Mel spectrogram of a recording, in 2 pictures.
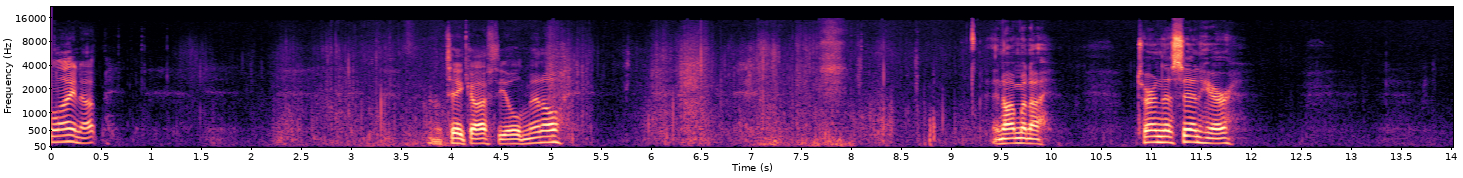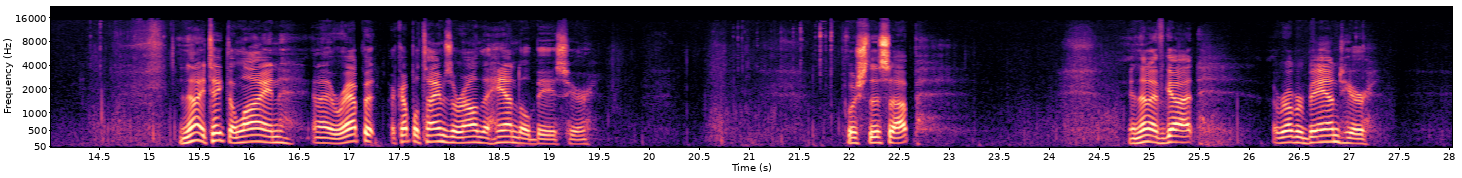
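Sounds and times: faint handling of fishing gear: 0.6s - 9.6s, 19.5s - 22.2s.

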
